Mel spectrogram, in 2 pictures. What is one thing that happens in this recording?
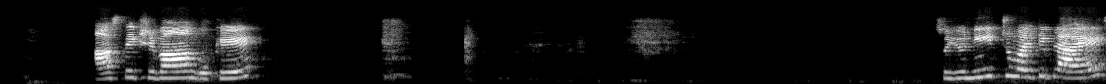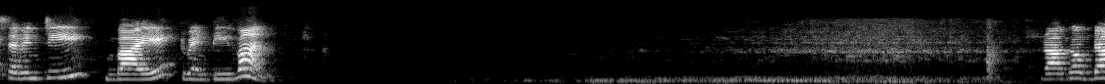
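A young woman speaks calmly and clearly, close by, in short bursts with pauses.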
